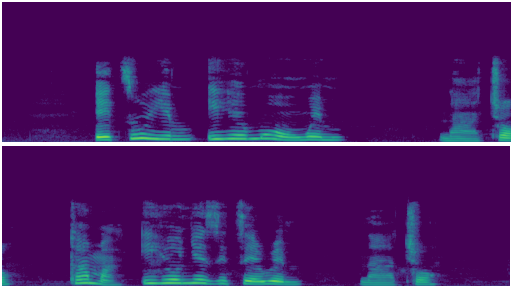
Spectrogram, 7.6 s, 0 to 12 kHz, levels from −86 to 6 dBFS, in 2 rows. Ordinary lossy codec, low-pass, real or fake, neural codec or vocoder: AAC, 64 kbps; 7.2 kHz; real; none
